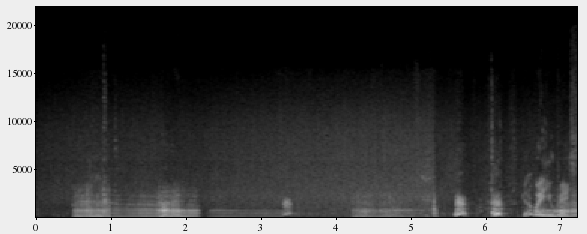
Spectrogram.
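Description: A dog in the medieval video game Kingdom Come: Deliverance growls and barks in rough, rumbling bursts close to the listener, mixed with short sharp yelps near the end and someone shouting over it.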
